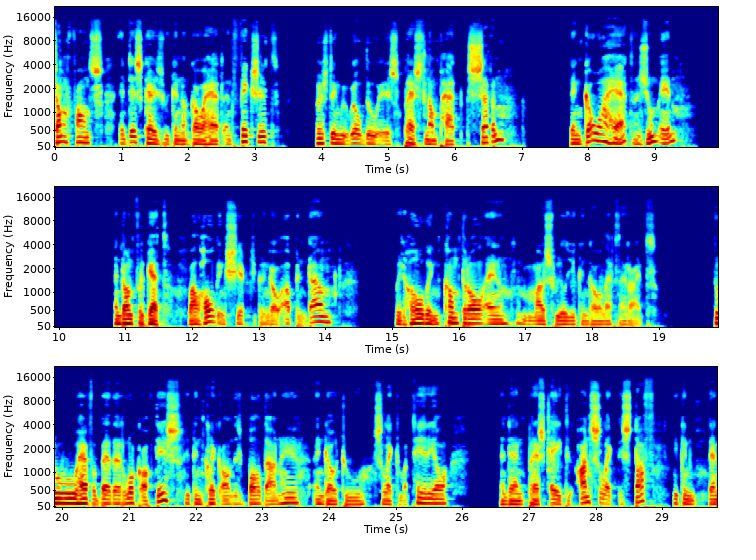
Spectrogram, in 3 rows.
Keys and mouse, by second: 0.0 Escape, 5.4 KP_7, 12.4-14.0 middle drag, 27.2 a.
